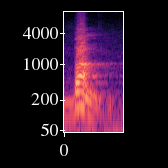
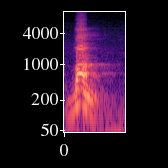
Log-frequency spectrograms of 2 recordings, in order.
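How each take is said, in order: First: The final B is silent. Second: The final B is silent.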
